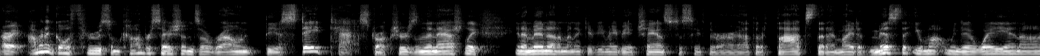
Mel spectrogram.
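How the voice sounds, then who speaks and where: A very fast man with a Minnesotan accent, a medium pitch and ordinary pitch variation, hardly any pauses, against a quiet background. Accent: Minnesota. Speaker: tax attorney. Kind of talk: webinar presentation. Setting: video webinar.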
